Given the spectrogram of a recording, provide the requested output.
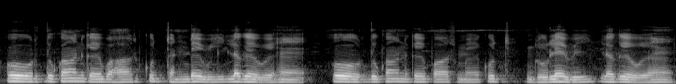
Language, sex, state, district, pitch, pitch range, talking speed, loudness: Hindi, male, Uttar Pradesh, Saharanpur, 120 Hz, 115-130 Hz, 185 wpm, -18 LUFS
